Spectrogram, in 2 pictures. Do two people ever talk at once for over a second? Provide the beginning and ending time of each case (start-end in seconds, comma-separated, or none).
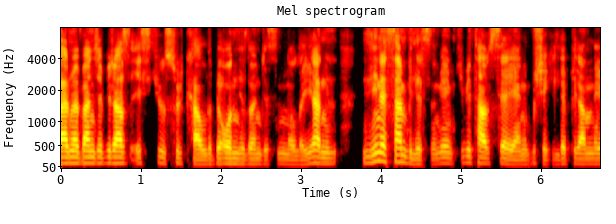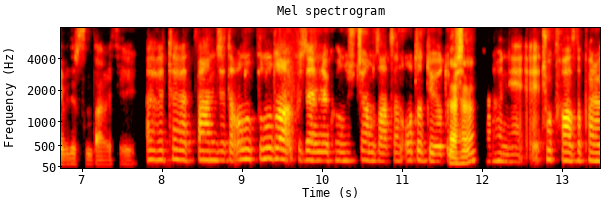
none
